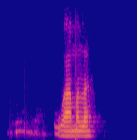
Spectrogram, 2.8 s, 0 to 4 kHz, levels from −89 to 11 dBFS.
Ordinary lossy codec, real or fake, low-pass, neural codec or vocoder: Opus, 32 kbps; real; 3.6 kHz; none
